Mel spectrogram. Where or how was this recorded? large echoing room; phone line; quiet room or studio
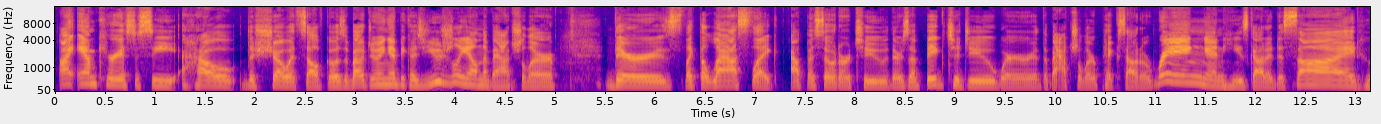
quiet room or studio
